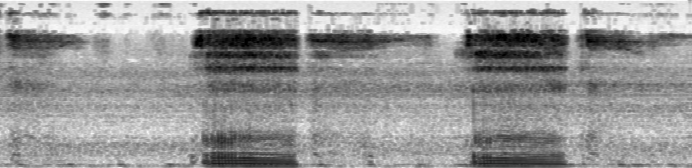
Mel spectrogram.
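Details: Sleeping Frenchie snoring in two loud, buzzy, low rumbles about three seconds apart, each close to a second long, with faint breathing between.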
